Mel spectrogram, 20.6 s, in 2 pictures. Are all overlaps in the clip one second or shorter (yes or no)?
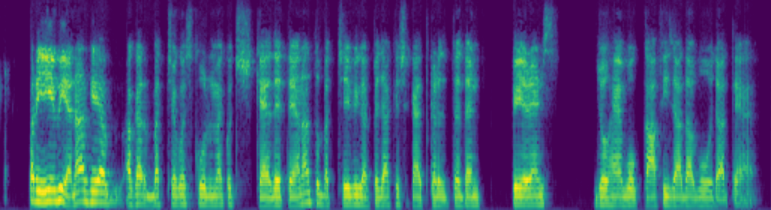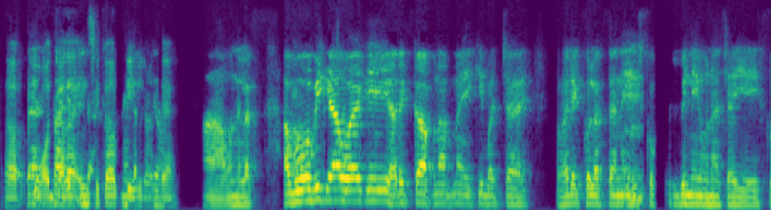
no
